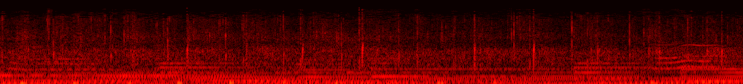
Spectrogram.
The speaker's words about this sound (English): Come on, can you give Jesus a thunderous applause in the house and thank him? Come on, you could do better than that this morning.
